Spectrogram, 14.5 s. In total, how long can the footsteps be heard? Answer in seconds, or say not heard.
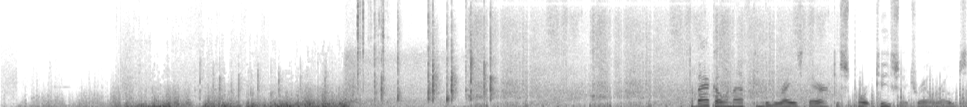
not heard.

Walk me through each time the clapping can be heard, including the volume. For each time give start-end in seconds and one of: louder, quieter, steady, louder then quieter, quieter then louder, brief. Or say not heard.
2.8-7.5 louder.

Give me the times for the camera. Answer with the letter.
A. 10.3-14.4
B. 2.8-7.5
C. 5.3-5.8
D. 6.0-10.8
C.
